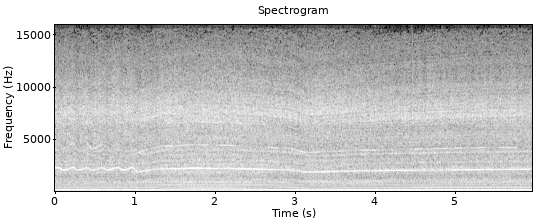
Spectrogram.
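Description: The American Hopper car in a video game accelerates hard on an airstrip with nitrous armed, its engine droning loud and steady, with the pitch dropping briefly at two gear shifts before climbing again.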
